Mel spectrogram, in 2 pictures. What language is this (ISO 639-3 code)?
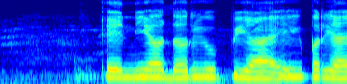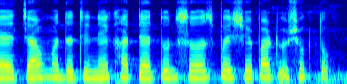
mar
